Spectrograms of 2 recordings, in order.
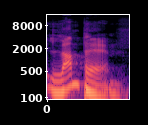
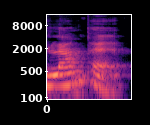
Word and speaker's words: Lampe: first we have the Lampe the Lampe the lamp be sure to pronounce the a in the end as always with German words when it's written we usually need to pronounce it and then we have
